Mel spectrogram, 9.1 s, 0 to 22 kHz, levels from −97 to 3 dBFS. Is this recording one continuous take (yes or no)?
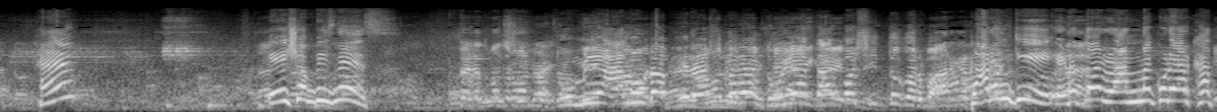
no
